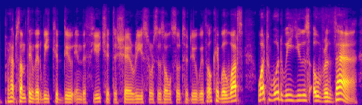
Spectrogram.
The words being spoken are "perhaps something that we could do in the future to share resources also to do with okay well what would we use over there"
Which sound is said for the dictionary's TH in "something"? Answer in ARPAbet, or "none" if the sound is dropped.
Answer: TH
